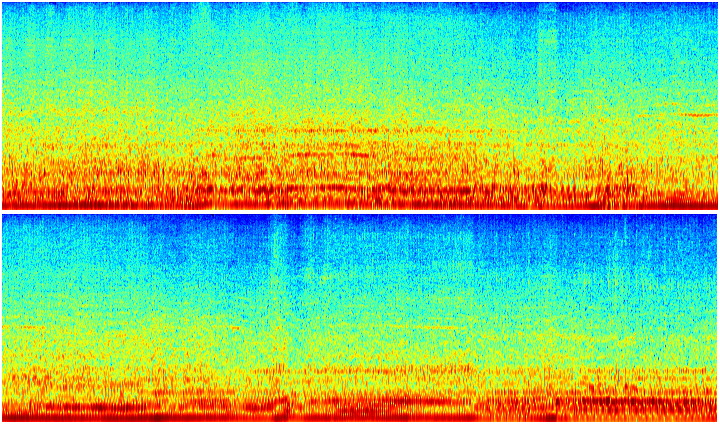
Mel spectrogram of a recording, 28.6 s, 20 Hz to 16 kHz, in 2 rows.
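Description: Engines of UAZ 4x4s running in a river ford, a steady low drone whose revs shift up and down several times, with water churning at the wheels.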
